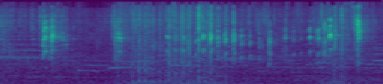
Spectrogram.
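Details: Budgerigar, presented as a talking parrot, giving scattered high-pitched chirps and short warbled notes in quick irregular bursts over low background rumble, no clear words.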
